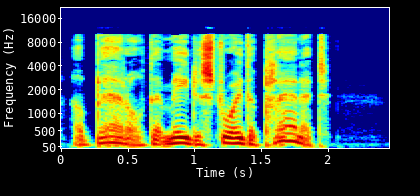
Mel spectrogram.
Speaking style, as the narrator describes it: whispered the little engineer

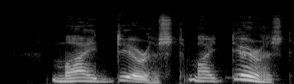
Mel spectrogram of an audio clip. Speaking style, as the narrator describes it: he moaned

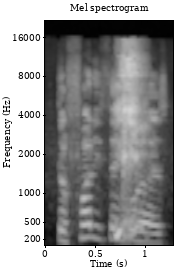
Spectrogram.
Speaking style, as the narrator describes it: my son laughed

